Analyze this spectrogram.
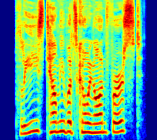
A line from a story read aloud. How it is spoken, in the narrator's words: pleaded Polly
